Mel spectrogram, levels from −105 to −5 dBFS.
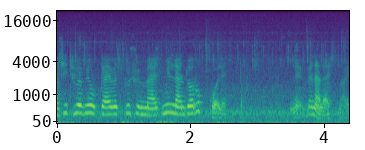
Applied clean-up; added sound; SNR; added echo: none; Rain; 15 dB; none.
